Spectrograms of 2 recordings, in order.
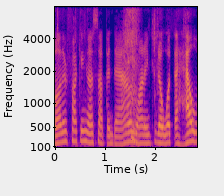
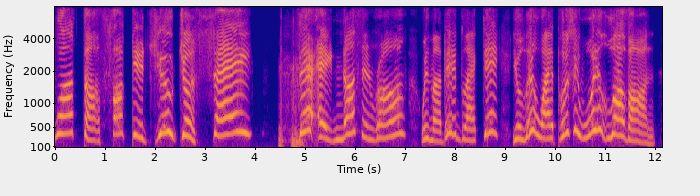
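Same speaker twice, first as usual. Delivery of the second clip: aggressive, loud, high-pitched in-your-face street yelling; 9 semitones higher, 8 dB louder than usual. Retelling a stranger who walked up outside the hotel and yelled in his face, imitating someone yelling. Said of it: "he yells at me".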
